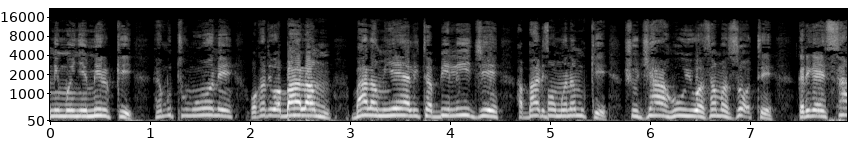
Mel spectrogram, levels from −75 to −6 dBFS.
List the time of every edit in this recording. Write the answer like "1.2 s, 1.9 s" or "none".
5.0 s

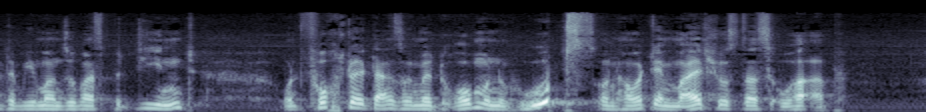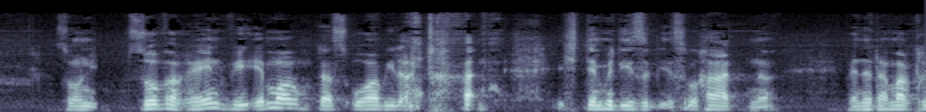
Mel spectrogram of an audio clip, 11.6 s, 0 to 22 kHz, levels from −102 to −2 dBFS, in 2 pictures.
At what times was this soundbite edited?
6.4 s, 7.8 s, 9.9 s

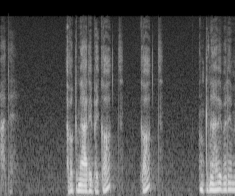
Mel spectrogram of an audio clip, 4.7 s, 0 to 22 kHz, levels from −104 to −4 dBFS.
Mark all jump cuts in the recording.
2.8 s

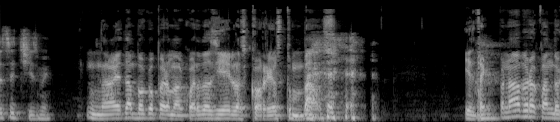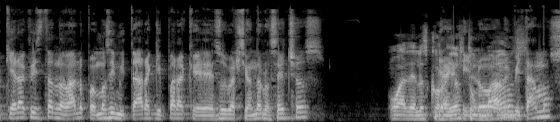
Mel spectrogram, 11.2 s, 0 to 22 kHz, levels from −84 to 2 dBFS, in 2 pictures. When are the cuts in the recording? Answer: none

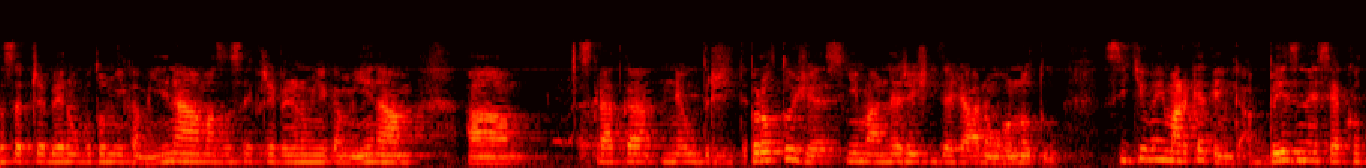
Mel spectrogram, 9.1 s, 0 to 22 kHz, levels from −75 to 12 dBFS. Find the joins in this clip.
3.9 s, 4.9 s

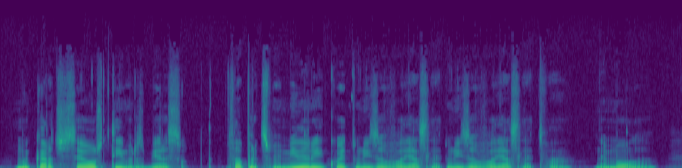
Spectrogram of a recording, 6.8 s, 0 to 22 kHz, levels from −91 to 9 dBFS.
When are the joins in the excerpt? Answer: 1.8 s, 2.2 s, 2.6 s, 3.3 s, 4.4 s

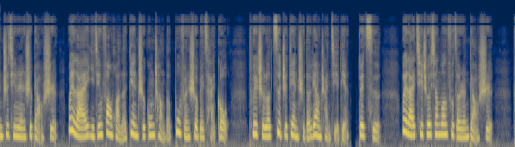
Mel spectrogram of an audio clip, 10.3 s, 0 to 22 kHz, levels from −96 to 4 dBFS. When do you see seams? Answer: 1.3 s, 7.1 s

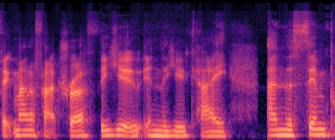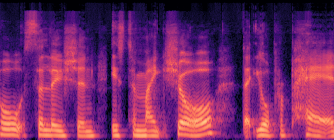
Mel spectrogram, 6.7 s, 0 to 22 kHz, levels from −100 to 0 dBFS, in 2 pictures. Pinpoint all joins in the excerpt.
2.6 s, 4.4 s

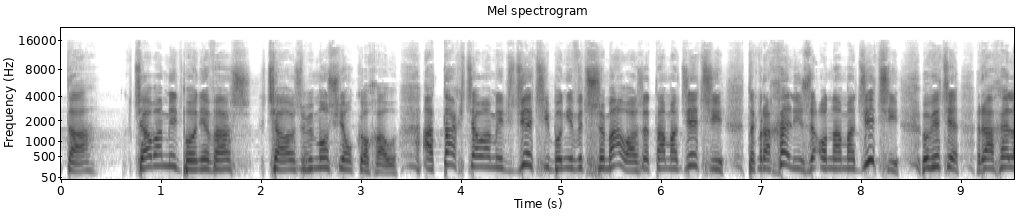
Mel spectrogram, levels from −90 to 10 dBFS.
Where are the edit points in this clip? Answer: 1.2 s, 7.0 s

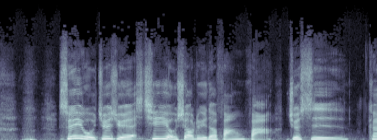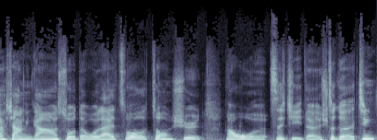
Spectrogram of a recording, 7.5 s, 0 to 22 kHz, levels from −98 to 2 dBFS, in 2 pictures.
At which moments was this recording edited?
1.4 s, 2.8 s

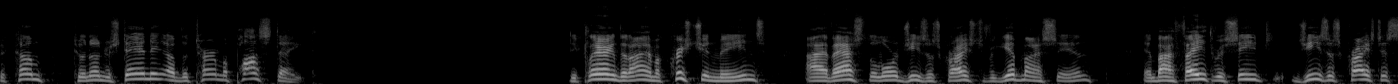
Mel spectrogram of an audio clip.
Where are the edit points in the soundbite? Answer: none

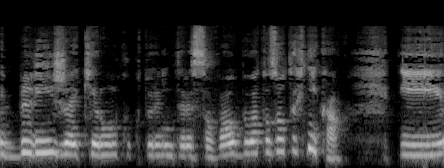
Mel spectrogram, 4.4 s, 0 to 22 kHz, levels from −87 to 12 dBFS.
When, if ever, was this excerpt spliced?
1.6 s

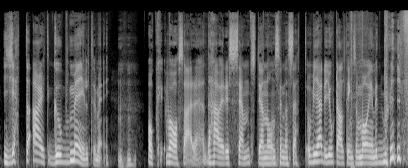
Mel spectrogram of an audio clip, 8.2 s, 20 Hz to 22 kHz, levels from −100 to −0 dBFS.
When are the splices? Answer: none

